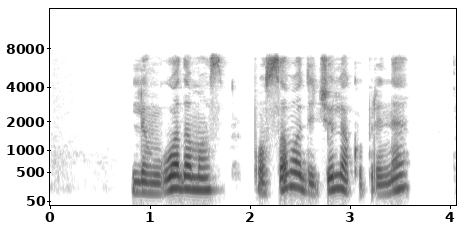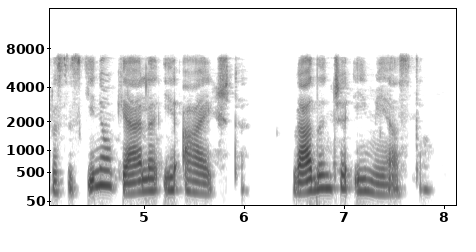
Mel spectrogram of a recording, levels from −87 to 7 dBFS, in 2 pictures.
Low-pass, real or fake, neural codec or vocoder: 7.2 kHz; real; none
